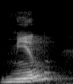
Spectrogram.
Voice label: "mil", es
